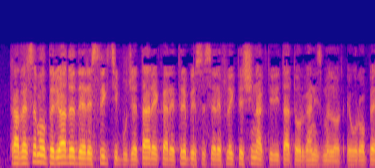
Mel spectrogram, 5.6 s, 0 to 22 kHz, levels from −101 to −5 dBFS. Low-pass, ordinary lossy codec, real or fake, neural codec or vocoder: 7.2 kHz; none; real; none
